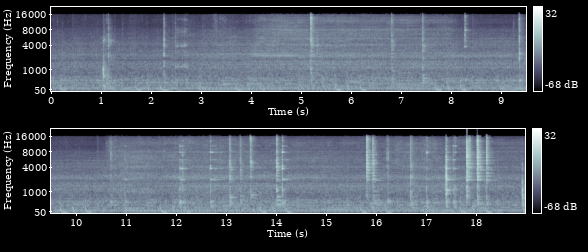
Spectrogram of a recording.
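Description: A metal skimmer clinks against the rim of a steel pot.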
